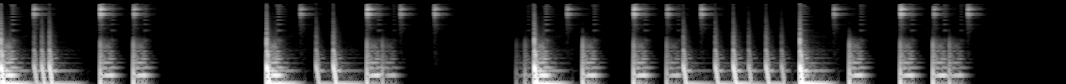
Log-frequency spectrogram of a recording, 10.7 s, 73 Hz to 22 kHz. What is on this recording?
Ambient Groove 013
Produced for ambient music and world beats. Perfect for a foundation beat.
ambient, drum, groove, loops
